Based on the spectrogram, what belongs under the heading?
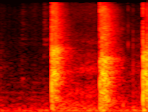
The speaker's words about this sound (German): Verhaltener Applaus hier in Bremen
